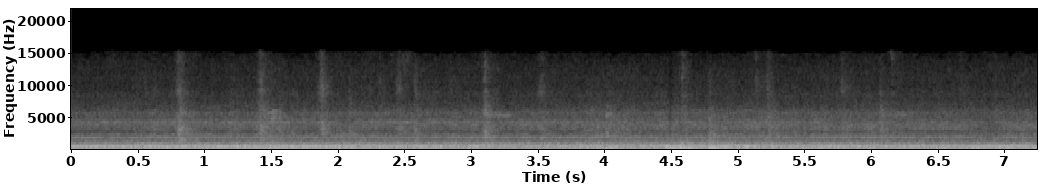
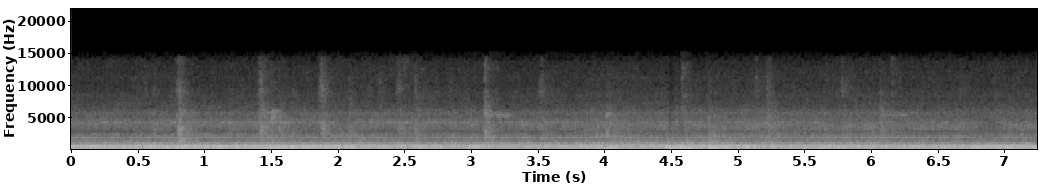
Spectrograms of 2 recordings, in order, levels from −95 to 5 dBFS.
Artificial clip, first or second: first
